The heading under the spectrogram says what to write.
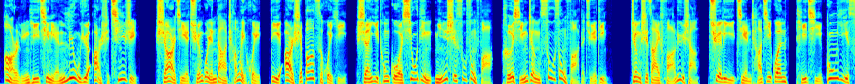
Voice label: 男 检察院

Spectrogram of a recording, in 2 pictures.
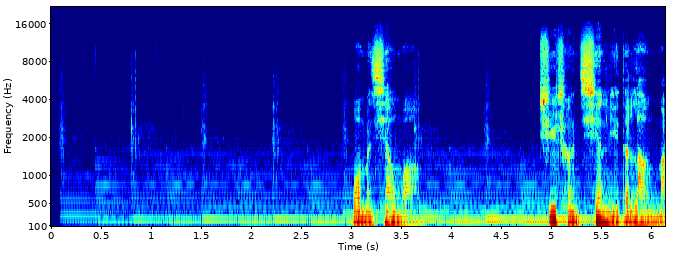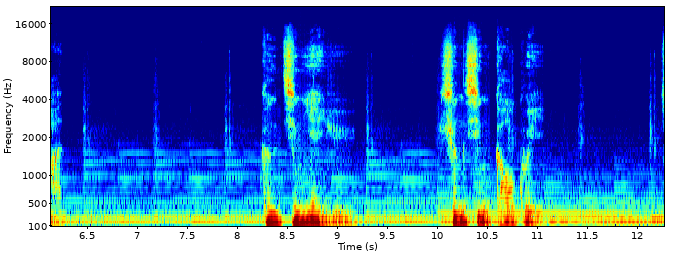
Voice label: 男 产品宣传 素人感 说话 叙述 平视

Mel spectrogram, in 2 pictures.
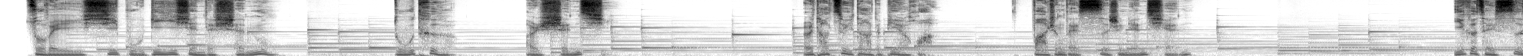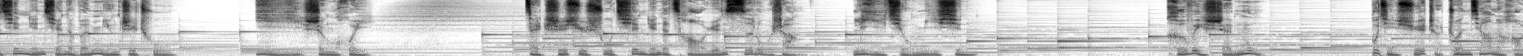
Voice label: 男 纪录片 讲述; 何以神木

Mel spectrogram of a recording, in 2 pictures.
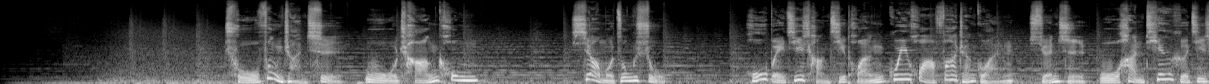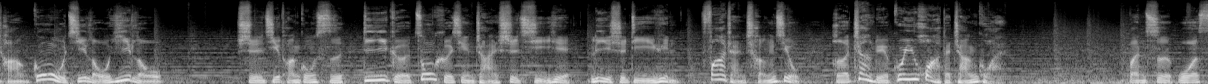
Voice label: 男 专题宣传 大气力度 机场集团

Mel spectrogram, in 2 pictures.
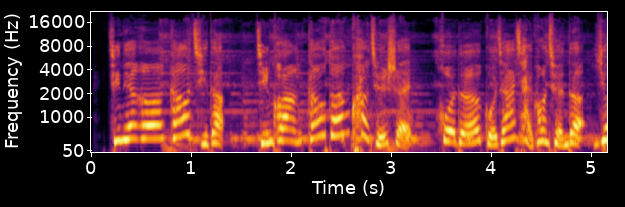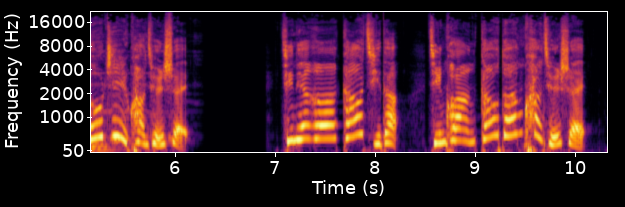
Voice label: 女 广告 矿泉水

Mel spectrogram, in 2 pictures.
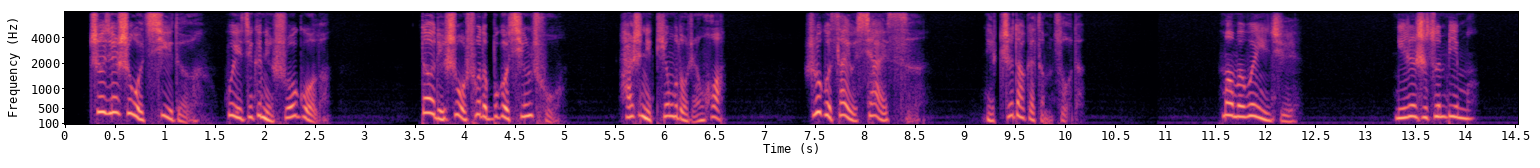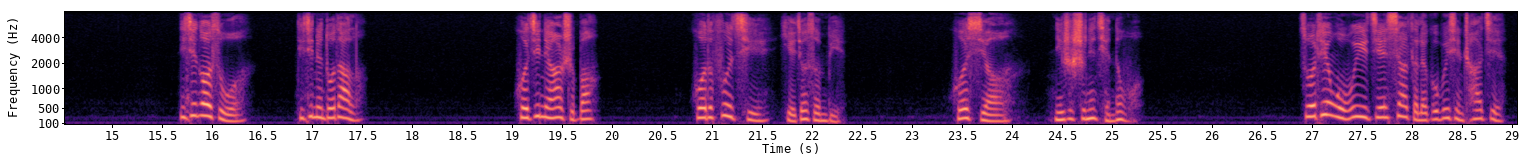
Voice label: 女 模仿 御姐

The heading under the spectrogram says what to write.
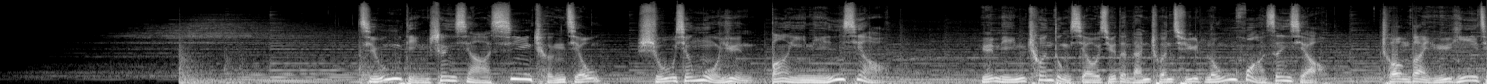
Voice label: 男 专题 学校

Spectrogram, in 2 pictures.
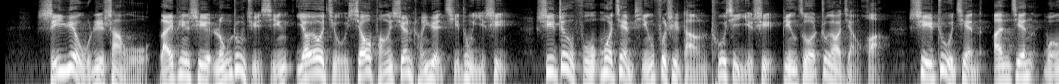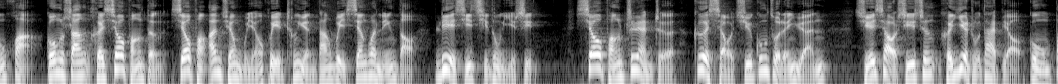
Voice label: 男 新闻 119 消防宣传月启动仪式

